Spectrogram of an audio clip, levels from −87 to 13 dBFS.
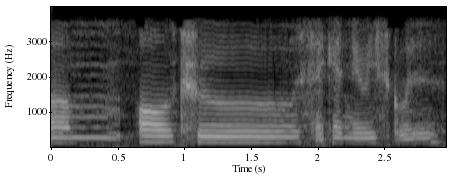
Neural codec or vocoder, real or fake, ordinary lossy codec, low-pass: autoencoder, 48 kHz, 32 numbers a frame, DAC-VAE, trained on Japanese speech; fake; MP3, 32 kbps; 3.6 kHz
